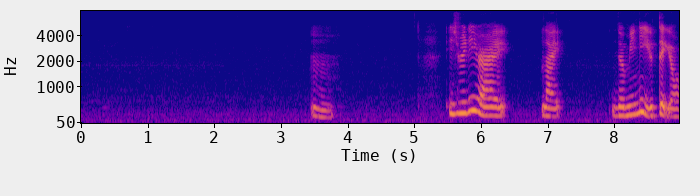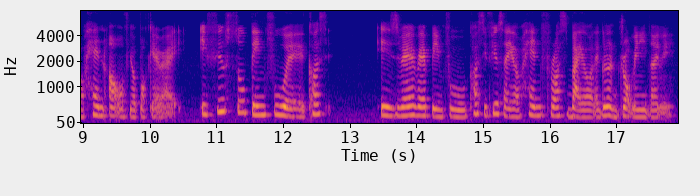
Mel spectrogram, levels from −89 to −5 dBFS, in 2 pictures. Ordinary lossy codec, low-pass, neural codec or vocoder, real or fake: none; none; none; real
